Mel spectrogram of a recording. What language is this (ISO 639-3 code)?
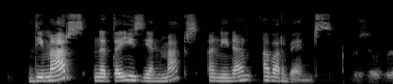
cat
